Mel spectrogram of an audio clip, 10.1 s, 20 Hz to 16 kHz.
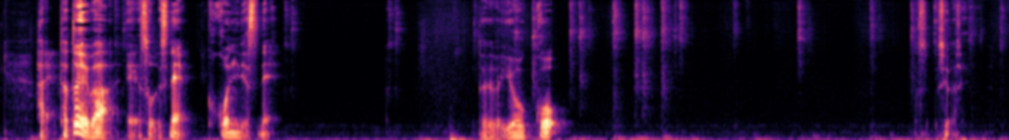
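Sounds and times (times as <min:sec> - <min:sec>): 
speech: 0:00.4 - 0:02.8, 0:04.8 - 0:05.8, 0:09.4 - 0:09.7
typing on a hard-to-type-on computer keyboard: 0:05.1 - 0:10.0.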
